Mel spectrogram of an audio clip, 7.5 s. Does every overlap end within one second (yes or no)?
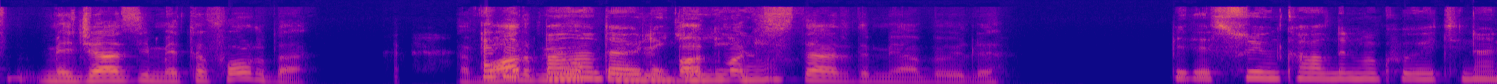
no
